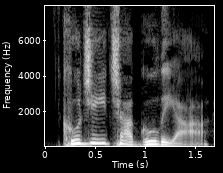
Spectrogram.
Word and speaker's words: Kujichagulia: Kujichagulia, which also means self-determination.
